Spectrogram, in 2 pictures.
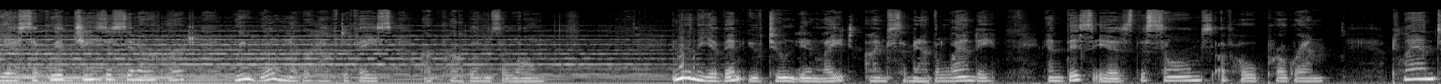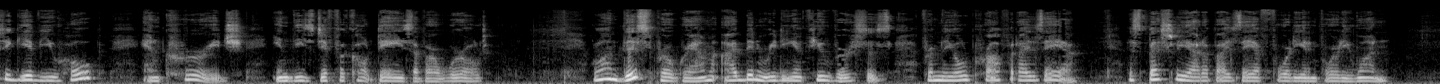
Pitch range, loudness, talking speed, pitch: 140-185 Hz, -16 LUFS, 150 wpm, 155 Hz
